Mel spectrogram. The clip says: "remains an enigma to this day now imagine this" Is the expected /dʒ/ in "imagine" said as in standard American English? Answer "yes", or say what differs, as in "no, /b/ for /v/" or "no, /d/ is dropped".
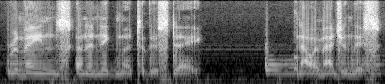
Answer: yes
